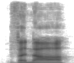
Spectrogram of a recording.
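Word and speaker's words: Venat: sundering happens via vanaz Vana it's hard to put a possessive on Vana when the t is silent right so that's that's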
